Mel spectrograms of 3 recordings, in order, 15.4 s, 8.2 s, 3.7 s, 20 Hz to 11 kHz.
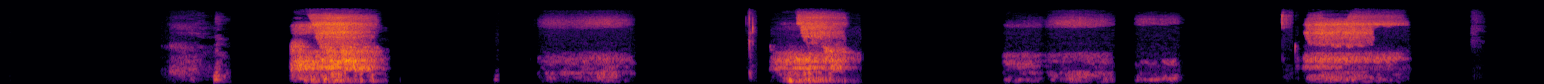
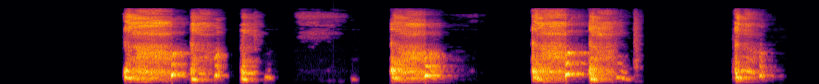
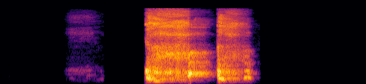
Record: {"exhalation_length": "15.4 s", "exhalation_amplitude": 7391, "exhalation_signal_mean_std_ratio": 0.34, "three_cough_length": "8.2 s", "three_cough_amplitude": 28751, "three_cough_signal_mean_std_ratio": 0.45, "cough_length": "3.7 s", "cough_amplitude": 27796, "cough_signal_mean_std_ratio": 0.38, "survey_phase": "beta (2021-08-13 to 2022-03-07)", "age": "18-44", "gender": "Female", "wearing_mask": "No", "symptom_cough_any": true, "symptom_new_continuous_cough": true, "symptom_runny_or_blocked_nose": true, "symptom_sore_throat": true, "symptom_diarrhoea": true, "symptom_fatigue": true, "symptom_fever_high_temperature": true, "symptom_headache": true, "symptom_onset": "1 day", "smoker_status": "Never smoked", "respiratory_condition_asthma": false, "respiratory_condition_other": false, "recruitment_source": "Test and Trace", "submission_delay": "1 day", "covid_test_result": "Positive", "covid_test_method": "ePCR"}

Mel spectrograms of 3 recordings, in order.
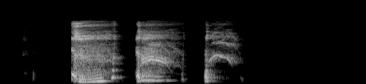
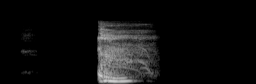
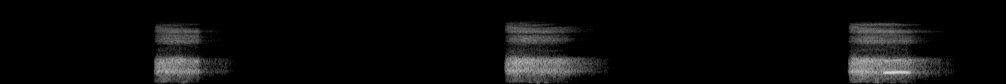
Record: {"three_cough_length": "3.7 s", "three_cough_amplitude": 26916, "three_cough_signal_mean_std_ratio": 0.42, "cough_length": "2.6 s", "cough_amplitude": 25663, "cough_signal_mean_std_ratio": 0.32, "exhalation_length": "10.1 s", "exhalation_amplitude": 13753, "exhalation_signal_mean_std_ratio": 0.31, "survey_phase": "beta (2021-08-13 to 2022-03-07)", "age": "45-64", "gender": "Female", "wearing_mask": "No", "symptom_cough_any": true, "symptom_runny_or_blocked_nose": true, "symptom_sore_throat": true, "symptom_diarrhoea": true, "symptom_fatigue": true, "symptom_headache": true, "symptom_change_to_sense_of_smell_or_taste": true, "symptom_onset": "2 days", "smoker_status": "Never smoked", "respiratory_condition_asthma": false, "respiratory_condition_other": false, "recruitment_source": "Test and Trace", "submission_delay": "1 day", "covid_test_result": "Positive", "covid_test_method": "RT-qPCR", "covid_ct_value": 22.8, "covid_ct_gene": "ORF1ab gene"}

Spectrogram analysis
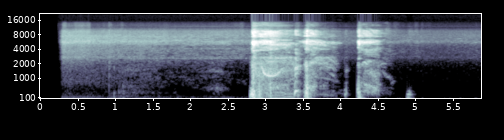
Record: {"three_cough_length": "5.9 s", "three_cough_amplitude": 32766, "three_cough_signal_mean_std_ratio": 0.32, "survey_phase": "beta (2021-08-13 to 2022-03-07)", "age": "45-64", "gender": "Female", "wearing_mask": "No", "symptom_none": true, "smoker_status": "Current smoker (1 to 10 cigarettes per day)", "respiratory_condition_asthma": false, "respiratory_condition_other": false, "recruitment_source": "REACT", "submission_delay": "0 days", "covid_test_result": "Negative", "covid_test_method": "RT-qPCR", "influenza_a_test_result": "Negative", "influenza_b_test_result": "Negative"}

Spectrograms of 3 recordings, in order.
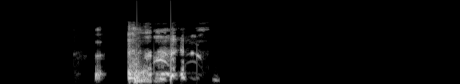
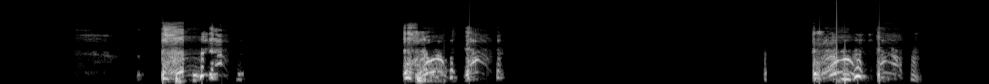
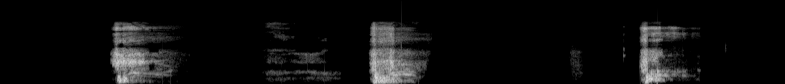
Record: {"cough_length": "4.6 s", "cough_amplitude": 31230, "cough_signal_mean_std_ratio": 0.29, "three_cough_length": "9.9 s", "three_cough_amplitude": 32163, "three_cough_signal_mean_std_ratio": 0.32, "exhalation_length": "7.9 s", "exhalation_amplitude": 32768, "exhalation_signal_mean_std_ratio": 0.29, "survey_phase": "alpha (2021-03-01 to 2021-08-12)", "age": "18-44", "gender": "Female", "wearing_mask": "No", "symptom_cough_any": true, "symptom_new_continuous_cough": true, "symptom_fatigue": true, "symptom_fever_high_temperature": true, "symptom_headache": true, "symptom_change_to_sense_of_smell_or_taste": true, "symptom_loss_of_taste": true, "symptom_onset": "2 days", "smoker_status": "Current smoker (1 to 10 cigarettes per day)", "respiratory_condition_asthma": true, "respiratory_condition_other": false, "recruitment_source": "Test and Trace", "submission_delay": "2 days", "covid_test_method": "RT-qPCR"}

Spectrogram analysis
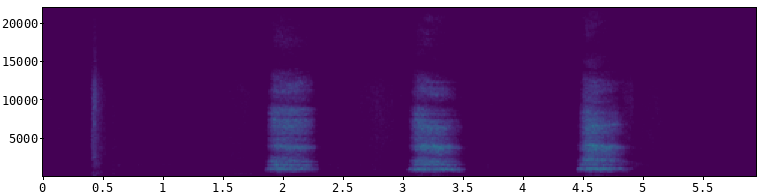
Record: {"exhalation_length": "5.9 s", "exhalation_amplitude": 379, "exhalation_signal_mean_std_ratio": 0.43, "survey_phase": "beta (2021-08-13 to 2022-03-07)", "age": "65+", "gender": "Female", "wearing_mask": "No", "symptom_none": true, "smoker_status": "Ex-smoker", "respiratory_condition_asthma": false, "respiratory_condition_other": false, "recruitment_source": "REACT", "submission_delay": "1 day", "covid_test_result": "Negative", "covid_test_method": "RT-qPCR", "influenza_a_test_result": "Negative", "influenza_b_test_result": "Negative"}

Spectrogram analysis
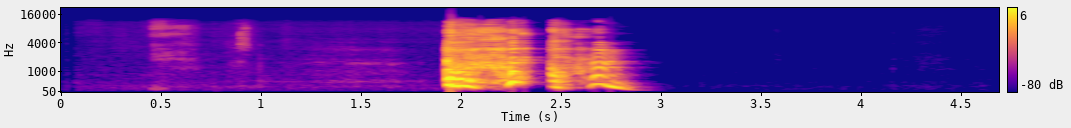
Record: {"cough_length": "4.7 s", "cough_amplitude": 32767, "cough_signal_mean_std_ratio": 0.26, "survey_phase": "beta (2021-08-13 to 2022-03-07)", "age": "65+", "gender": "Female", "wearing_mask": "No", "symptom_cough_any": true, "smoker_status": "Current smoker (11 or more cigarettes per day)", "respiratory_condition_asthma": false, "respiratory_condition_other": false, "recruitment_source": "REACT", "submission_delay": "1 day", "covid_test_result": "Negative", "covid_test_method": "RT-qPCR", "influenza_a_test_result": "Negative", "influenza_b_test_result": "Negative"}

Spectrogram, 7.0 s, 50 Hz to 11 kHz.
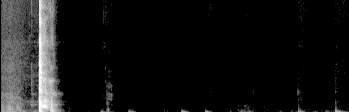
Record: {"cough_length": "7.0 s", "cough_amplitude": 32768, "cough_signal_mean_std_ratio": 0.11, "survey_phase": "beta (2021-08-13 to 2022-03-07)", "age": "18-44", "gender": "Female", "wearing_mask": "No", "symptom_none": true, "smoker_status": "Ex-smoker", "respiratory_condition_asthma": false, "respiratory_condition_other": false, "recruitment_source": "REACT", "submission_delay": "1 day", "covid_test_result": "Negative", "covid_test_method": "RT-qPCR", "influenza_a_test_result": "Negative", "influenza_b_test_result": "Negative"}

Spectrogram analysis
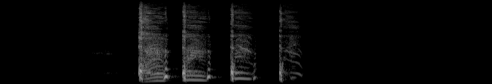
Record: {"cough_length": "4.9 s", "cough_amplitude": 8007, "cough_signal_mean_std_ratio": 0.31, "survey_phase": "beta (2021-08-13 to 2022-03-07)", "age": "18-44", "gender": "Female", "wearing_mask": "No", "symptom_cough_any": true, "symptom_runny_or_blocked_nose": true, "symptom_onset": "3 days", "smoker_status": "Never smoked", "respiratory_condition_asthma": false, "respiratory_condition_other": false, "recruitment_source": "Test and Trace", "submission_delay": "1 day", "covid_test_result": "Positive", "covid_test_method": "RT-qPCR", "covid_ct_value": 18.1, "covid_ct_gene": "ORF1ab gene", "covid_ct_mean": 18.5, "covid_viral_load": "840000 copies/ml", "covid_viral_load_category": "Low viral load (10K-1M copies/ml)"}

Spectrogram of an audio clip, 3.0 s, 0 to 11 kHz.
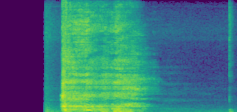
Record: {"cough_length": "3.0 s", "cough_amplitude": 26028, "cough_signal_mean_std_ratio": 0.47, "survey_phase": "beta (2021-08-13 to 2022-03-07)", "age": "65+", "gender": "Male", "wearing_mask": "No", "symptom_cough_any": true, "symptom_runny_or_blocked_nose": true, "symptom_abdominal_pain": true, "symptom_fatigue": true, "symptom_headache": true, "symptom_onset": "4 days", "smoker_status": "Ex-smoker", "respiratory_condition_asthma": false, "respiratory_condition_other": false, "recruitment_source": "Test and Trace", "submission_delay": "1 day", "covid_test_result": "Positive", "covid_test_method": "RT-qPCR", "covid_ct_value": 18.2, "covid_ct_gene": "ORF1ab gene"}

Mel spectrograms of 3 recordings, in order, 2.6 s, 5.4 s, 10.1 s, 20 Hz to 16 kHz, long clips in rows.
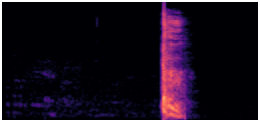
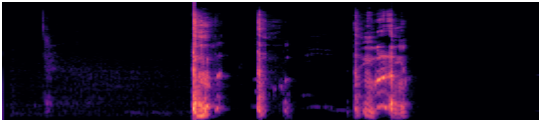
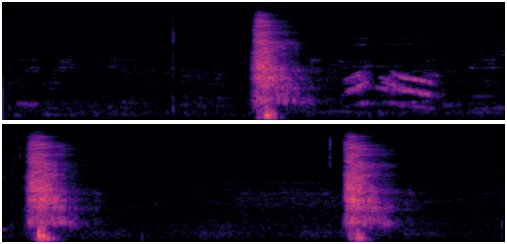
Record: {"cough_length": "2.6 s", "cough_amplitude": 32768, "cough_signal_mean_std_ratio": 0.2, "three_cough_length": "5.4 s", "three_cough_amplitude": 32768, "three_cough_signal_mean_std_ratio": 0.24, "exhalation_length": "10.1 s", "exhalation_amplitude": 10861, "exhalation_signal_mean_std_ratio": 0.27, "survey_phase": "beta (2021-08-13 to 2022-03-07)", "age": "18-44", "gender": "Female", "wearing_mask": "No", "symptom_runny_or_blocked_nose": true, "symptom_fatigue": true, "symptom_onset": "7 days", "smoker_status": "Never smoked", "respiratory_condition_asthma": true, "respiratory_condition_other": false, "recruitment_source": "REACT", "submission_delay": "2 days", "covid_test_result": "Negative", "covid_test_method": "RT-qPCR", "influenza_a_test_result": "Negative", "influenza_b_test_result": "Negative"}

